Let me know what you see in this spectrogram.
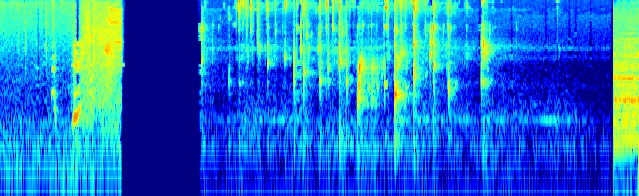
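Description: A short rising cry about a second in, then, after a brief silence, faint dripping and splashing of water as a duckling paddles in a shallow basin. Music comes in right at the end.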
